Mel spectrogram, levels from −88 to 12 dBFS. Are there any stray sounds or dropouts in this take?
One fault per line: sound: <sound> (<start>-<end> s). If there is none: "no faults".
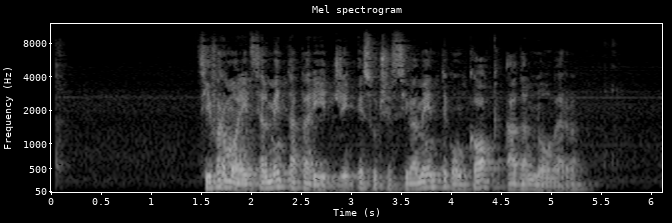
no faults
